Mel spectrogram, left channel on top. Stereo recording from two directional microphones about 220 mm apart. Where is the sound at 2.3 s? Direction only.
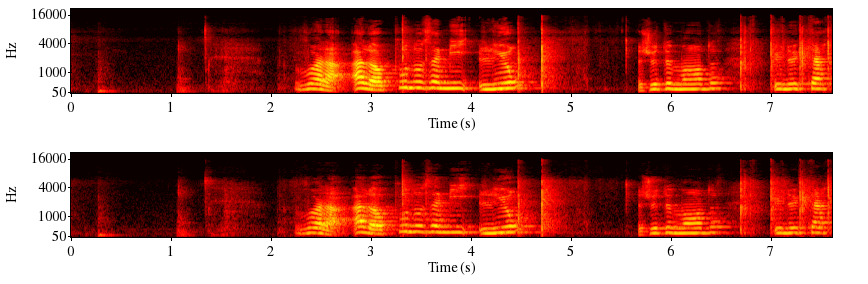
40° left (ahead or behind).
